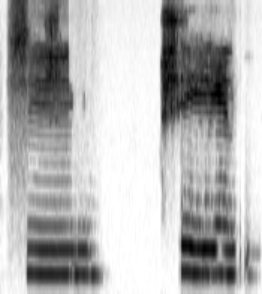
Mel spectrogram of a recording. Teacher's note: শিনটা হচ্ছে জিহ্বার মধ্যখানটা জাস্ট উপরে লাগবে তালুর সাথে।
